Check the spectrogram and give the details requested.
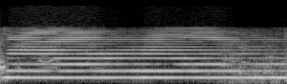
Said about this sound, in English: In a neighborhood north of Bangkok, a passenger train is about to roll right through a densely crowded street market.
